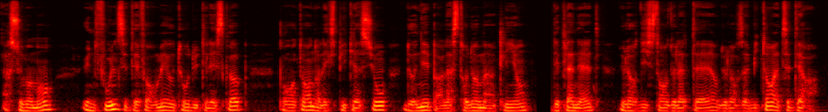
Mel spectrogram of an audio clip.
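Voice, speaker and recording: A man reading a comic classic short story aloud in a measured, lively storytelling manner. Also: fairly low pitch, breathy edge. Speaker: audiobook reader.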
